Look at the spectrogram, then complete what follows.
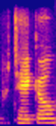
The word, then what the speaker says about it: Buteyko: And I believe it's called, you can correct me if I'm wrong, Kevin, the Buteyko method. That's how I pronounce it, yes.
